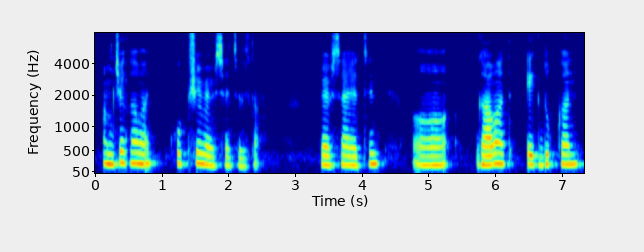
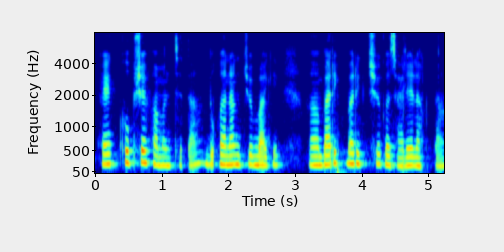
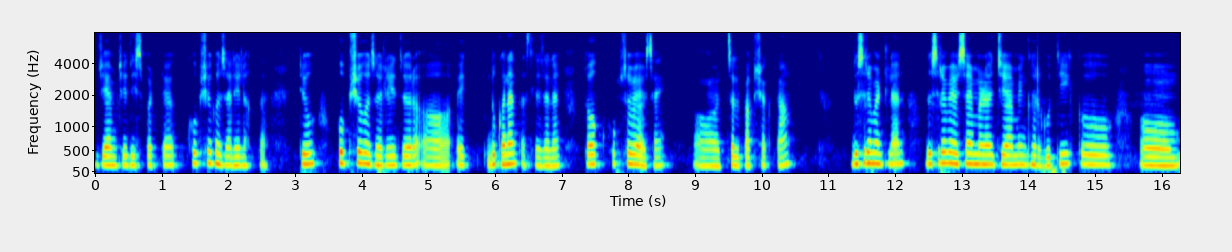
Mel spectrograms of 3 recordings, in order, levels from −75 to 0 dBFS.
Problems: background conversations at intervals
